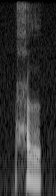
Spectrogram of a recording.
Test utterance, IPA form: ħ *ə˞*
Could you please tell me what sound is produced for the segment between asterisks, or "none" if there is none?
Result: ə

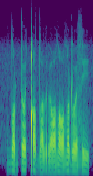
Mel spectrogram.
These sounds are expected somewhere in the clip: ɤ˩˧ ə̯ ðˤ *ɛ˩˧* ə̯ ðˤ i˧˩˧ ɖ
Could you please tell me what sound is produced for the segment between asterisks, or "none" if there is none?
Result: ɛ˩˧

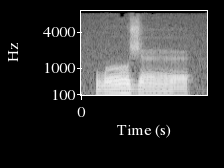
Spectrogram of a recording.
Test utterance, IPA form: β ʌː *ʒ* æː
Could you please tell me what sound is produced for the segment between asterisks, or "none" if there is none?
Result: ʒ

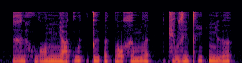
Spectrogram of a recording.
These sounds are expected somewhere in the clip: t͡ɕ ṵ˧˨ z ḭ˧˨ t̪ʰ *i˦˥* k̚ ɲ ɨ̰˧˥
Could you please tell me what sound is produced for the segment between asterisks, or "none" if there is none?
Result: i˦˥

